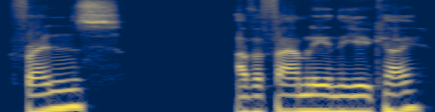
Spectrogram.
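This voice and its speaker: A man's voice: medium pitch, flat delivery, moderate pace, darkish tone, clean tone, dry recording, clean studio sound, natural voice. An actor playing a shaken but kindly man in an audio drama, a reluctant rescuer who speaks in a hesitant, reassuring, muttering way. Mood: stunned, concerned.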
